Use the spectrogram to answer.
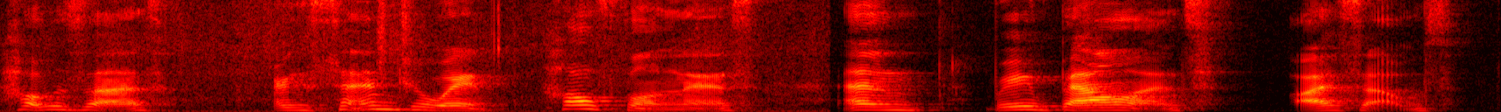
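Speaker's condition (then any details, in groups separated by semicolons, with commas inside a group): Primary lateral sclerosis; primary lateral sclerosis, motor neuron disease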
